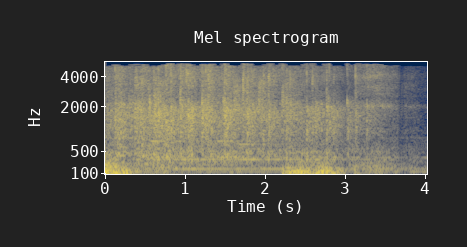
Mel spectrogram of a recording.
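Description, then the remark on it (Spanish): A church audience applauds in a steady, dense wash of many hands clapping together, holding strong for about three seconds before thinning and fading out toward the end. “No, aplauda más fuerte, por favor.”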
